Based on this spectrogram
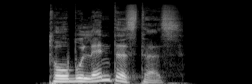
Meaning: strong/mixed nominative/accusative neuter singular superlative degree of turbulent
- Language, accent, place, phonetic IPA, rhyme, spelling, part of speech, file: German, Germany, Berlin, [tʊʁbuˈlɛntəstəs], -ɛntəstəs, turbulentestes, adjective, De-turbulentestes.ogg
